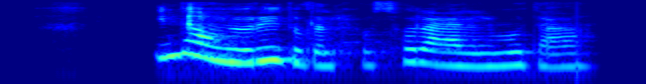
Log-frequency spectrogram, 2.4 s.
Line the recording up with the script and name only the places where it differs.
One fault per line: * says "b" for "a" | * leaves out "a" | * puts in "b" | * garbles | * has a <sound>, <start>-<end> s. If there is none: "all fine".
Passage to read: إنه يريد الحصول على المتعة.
all fine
